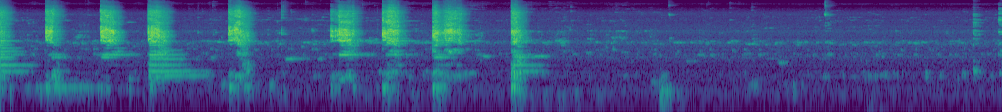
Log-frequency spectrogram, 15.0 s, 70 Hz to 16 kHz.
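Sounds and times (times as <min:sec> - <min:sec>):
metal spoon scraping a wok: 0:00.0 - 0:03.9, 0:05.0 - 0:08.2.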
